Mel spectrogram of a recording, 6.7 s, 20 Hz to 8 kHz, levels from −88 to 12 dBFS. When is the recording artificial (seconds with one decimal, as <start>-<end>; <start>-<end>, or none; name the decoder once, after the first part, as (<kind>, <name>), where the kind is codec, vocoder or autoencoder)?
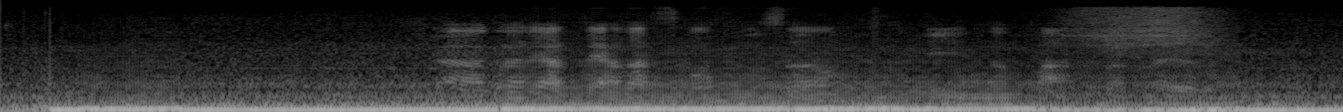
0.4-0.9 (vocoder, Vocos); 2.5-6.2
